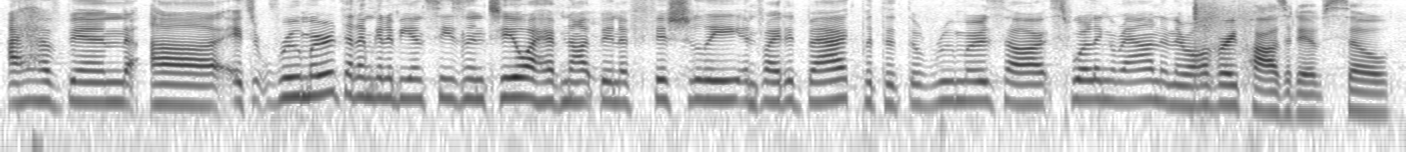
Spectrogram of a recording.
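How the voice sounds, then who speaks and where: A woman's voice: fairly high pitch, brisk, few pauses, fairly bright tone, slight background noise. A woman, an actress being interviewed, talking in a bubbly, effusive way and often restarting her sentences. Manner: bubbly, effusive, self-correcting. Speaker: actress guest. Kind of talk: casual interview chat.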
